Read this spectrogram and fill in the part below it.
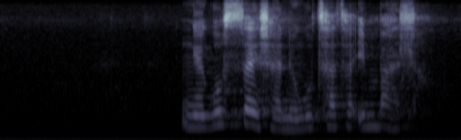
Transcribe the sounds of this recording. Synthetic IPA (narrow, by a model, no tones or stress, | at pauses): ŋek̬usɛʃanok̬utʰatʰaʔimpʼaːɬḁ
